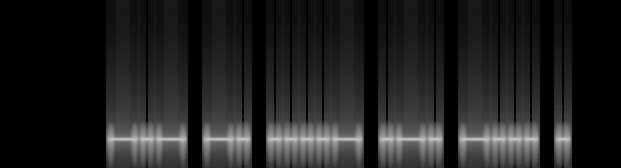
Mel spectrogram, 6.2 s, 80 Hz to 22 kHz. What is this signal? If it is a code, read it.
Morse code, heard as a keyed tone, about 15 wpm, 700 Hz. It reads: KN4RBE
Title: USA Call Signs - 6 Characters - Repeated 3x - 15wpm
